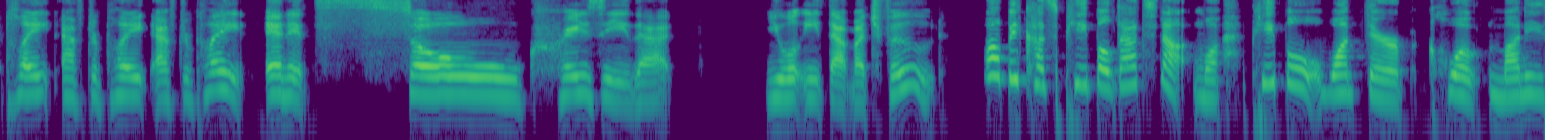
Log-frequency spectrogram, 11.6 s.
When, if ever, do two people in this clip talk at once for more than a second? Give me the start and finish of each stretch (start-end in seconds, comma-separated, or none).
none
